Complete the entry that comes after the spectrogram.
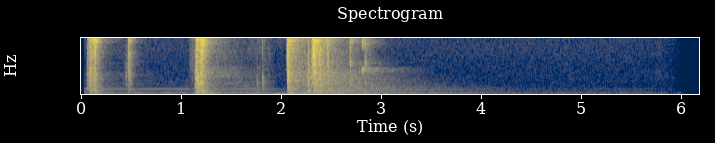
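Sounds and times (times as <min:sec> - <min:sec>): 
door: 0:01.2 - 0:03.3.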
